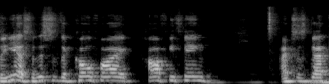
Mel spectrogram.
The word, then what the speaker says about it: Ko-fi: I would pronounce it Ko-Fi, coffee.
